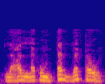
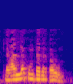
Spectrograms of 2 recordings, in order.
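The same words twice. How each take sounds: First: تذكرون with a doubled ذ, tadhdhakkarun, slowly; Qalun reading. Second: Said in the usual way. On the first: Shown as a demonstration. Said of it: "بتشديد الذال". (تذكرون بتشديد الذال ببطء) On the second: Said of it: "قرأ قالون كلمة تذكرون بتشديد الذال".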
